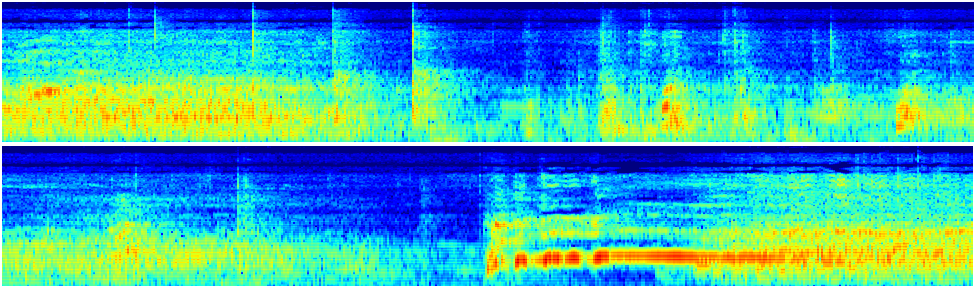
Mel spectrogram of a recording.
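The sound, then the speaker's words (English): A person imitates a pigeon with a string of short, throaty clucks and coos, then ends with a louder, drawn-out rising call. “Now, could you do a pigeon so I could run you over with my car?”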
